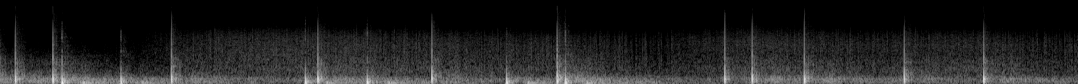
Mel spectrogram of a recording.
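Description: Aerial firework shells bursting: a long irregular series of sharp bangs, often one to two a second, with rolling echo between them. The bangs thin out and the rumble fades near the end.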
